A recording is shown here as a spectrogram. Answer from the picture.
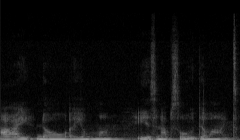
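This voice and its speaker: In a Lancashire accent, a woman speaks with audible room echo and noticeable background noise. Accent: Bolton. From northern England, Bolton. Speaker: parent advocate and blogger. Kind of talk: video blog talk.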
